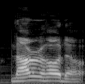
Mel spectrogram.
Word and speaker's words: Naruhodō: I still can't pronounce his name. Ryūnosuke Naruhodō. Naruhodō.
